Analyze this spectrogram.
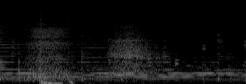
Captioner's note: inhales and exhales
